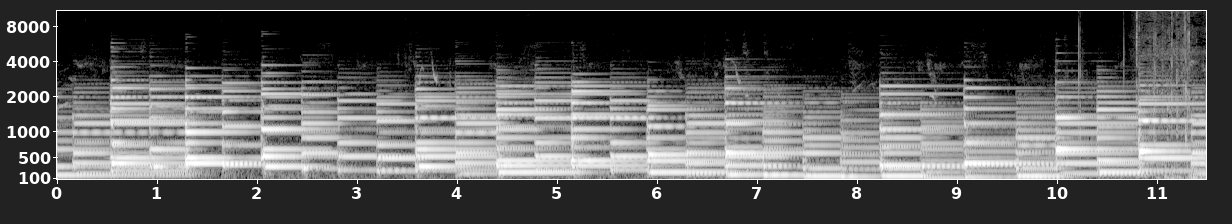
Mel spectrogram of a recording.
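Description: Piano music: single notes and chords struck one after another about twice a second, each ringing and fading. Near the end a burst of scratchy noise comes in over it.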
